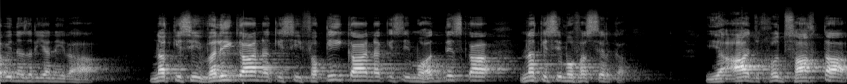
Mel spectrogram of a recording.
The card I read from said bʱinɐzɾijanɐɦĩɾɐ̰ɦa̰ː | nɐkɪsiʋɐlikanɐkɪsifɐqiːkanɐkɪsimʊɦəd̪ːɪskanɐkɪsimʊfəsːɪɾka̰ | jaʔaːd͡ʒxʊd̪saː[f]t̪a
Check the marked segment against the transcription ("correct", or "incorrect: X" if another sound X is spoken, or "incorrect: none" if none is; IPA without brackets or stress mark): incorrect: x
